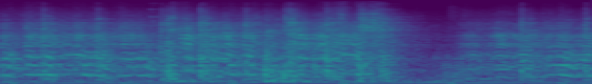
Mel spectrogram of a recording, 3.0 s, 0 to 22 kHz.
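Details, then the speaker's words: 1980/1981 Camaro Z28 4-speed being revived, choke held open, fuel poured into the carb, distributor just turned counterclockwise (more advance): uneven, labouring crank with ragged bursts that never catch cleanly and a sag midway; owner suspects ignition timing still way off. "Judging by that cranking, I think the timing's still way off."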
